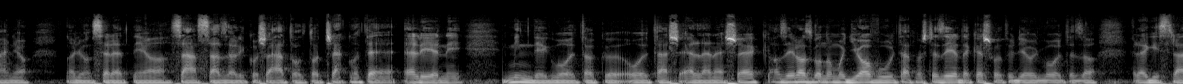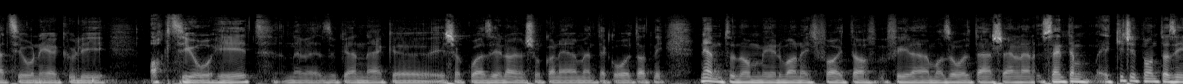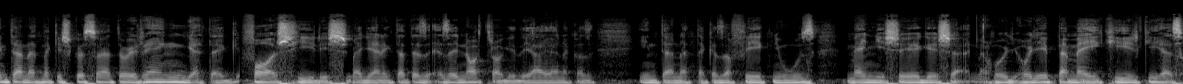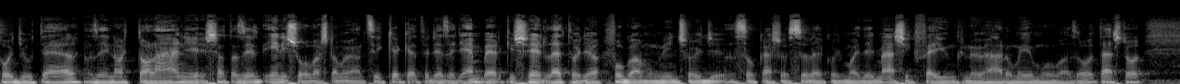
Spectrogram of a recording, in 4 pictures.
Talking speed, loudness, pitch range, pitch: 150 wpm, -24 LUFS, 85-95 Hz, 90 Hz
